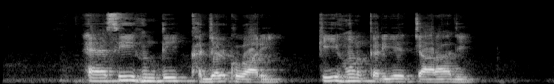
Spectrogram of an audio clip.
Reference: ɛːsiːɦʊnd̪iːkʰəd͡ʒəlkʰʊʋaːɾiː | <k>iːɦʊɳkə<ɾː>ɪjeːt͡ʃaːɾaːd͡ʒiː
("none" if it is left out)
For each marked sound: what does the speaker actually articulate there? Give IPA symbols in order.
k, ɾ

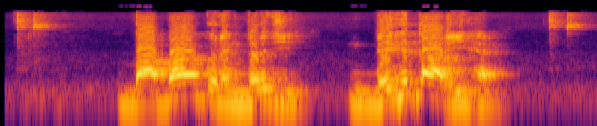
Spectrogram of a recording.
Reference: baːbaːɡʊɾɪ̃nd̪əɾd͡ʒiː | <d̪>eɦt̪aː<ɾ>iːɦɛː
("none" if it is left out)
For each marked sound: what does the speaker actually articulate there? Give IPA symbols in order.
d̪, ɾ

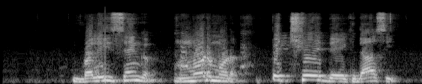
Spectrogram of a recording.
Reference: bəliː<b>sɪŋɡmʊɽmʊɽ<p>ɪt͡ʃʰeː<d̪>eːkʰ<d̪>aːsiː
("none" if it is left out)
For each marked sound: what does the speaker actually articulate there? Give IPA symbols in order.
none, p, d̪, d̪

